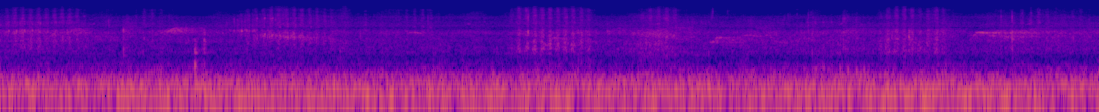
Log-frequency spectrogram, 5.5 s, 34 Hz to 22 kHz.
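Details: A stray cat rubbing against a person's legs, filmed on a GoPro HERO8: a steady, low rumbling purr runs through the whole stretch, with faint scattered chirps higher up in the background.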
